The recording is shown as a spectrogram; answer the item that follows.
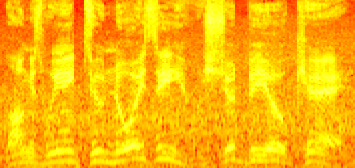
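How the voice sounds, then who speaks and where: A man playing a seasoned, easygoing sailor in a video game, with a gravelly voice and folksy, confident talk. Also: sits high, animated, moderate pace, noisy background, exaggerated voice. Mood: matter-of-fact. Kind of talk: scripted video game voice acting.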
